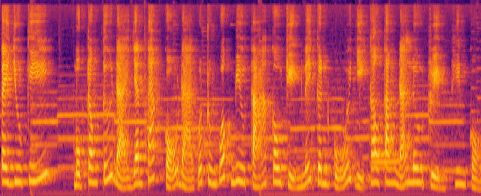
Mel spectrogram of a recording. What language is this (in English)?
Vietnamese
